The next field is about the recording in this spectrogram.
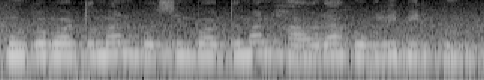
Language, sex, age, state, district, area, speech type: Bengali, female, 18-30, West Bengal, Purba Bardhaman, urban, spontaneous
